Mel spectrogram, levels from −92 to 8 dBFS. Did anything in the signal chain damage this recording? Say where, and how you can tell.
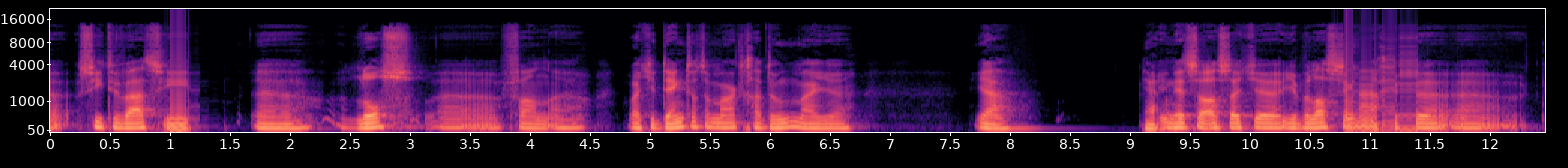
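Yes. A likely starved driver buffer loops 15 ms chunks at 0.97–1.43 s and 10.69–11.40 s, causing robotic sound from repeated short buffers: a rigid 66.7 Hz buzz.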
